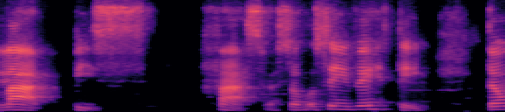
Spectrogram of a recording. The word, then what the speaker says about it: lápis: fábrica aqui nessa linha a palavra lápis a sílaba mais forte é lá então o PIS é a última sílaba e lá é a penúltima sílaba quando a penúltima sílaba mais forte essa palavra é paroxítona você vem aqui escreve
